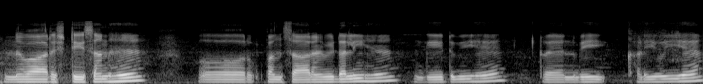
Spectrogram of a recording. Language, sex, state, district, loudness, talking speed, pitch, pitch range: Hindi, male, Madhya Pradesh, Katni, -17 LUFS, 145 wpm, 120 Hz, 115-135 Hz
